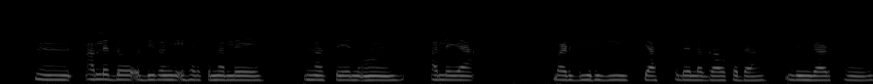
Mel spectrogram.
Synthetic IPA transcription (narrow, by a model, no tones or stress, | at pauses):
halɛd̪ɔɖiɾaŋɡɛʔɦɔɽkanalɛ | ɔnat̪ɛnɔʔɔɲ | alɛjaʔ | baɽɡiɾəɡit͡ʃaskulɛlaɡawkad̪abiŋɡaɽku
